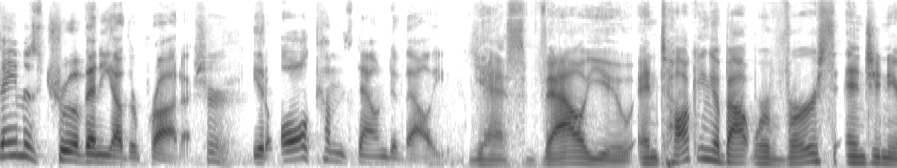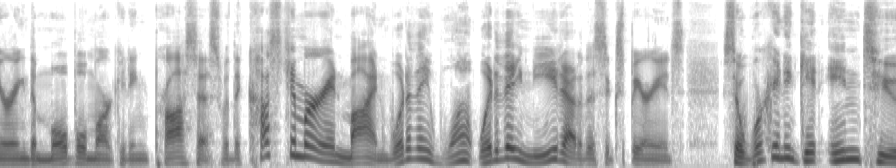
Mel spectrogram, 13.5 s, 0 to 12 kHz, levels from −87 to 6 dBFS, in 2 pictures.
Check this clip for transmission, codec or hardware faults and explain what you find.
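Nothing turned up here: the speech comes across steady and intact, with no dropouts, glitches or distortion to point at.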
